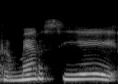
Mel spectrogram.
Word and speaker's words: remercier: Ya, remercier. Akhiran ER dilafalkan E. Remercier.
